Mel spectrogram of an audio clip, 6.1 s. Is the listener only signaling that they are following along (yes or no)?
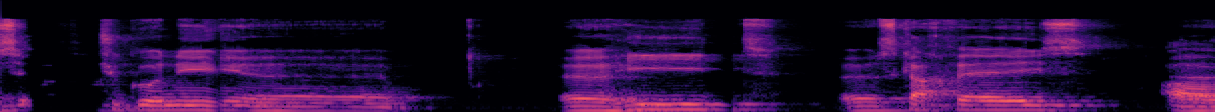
no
